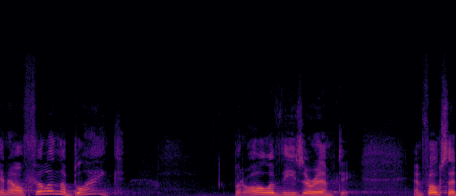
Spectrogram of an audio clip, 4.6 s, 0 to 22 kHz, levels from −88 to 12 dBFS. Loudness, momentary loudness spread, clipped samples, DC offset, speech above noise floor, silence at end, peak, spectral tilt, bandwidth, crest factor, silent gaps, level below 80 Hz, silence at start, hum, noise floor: -34 LUFS; 17 LU; under 0.1%; under 0.1%; 35 dB; 0 s; -16 dBFS; -5 dB/octave; 14.5 kHz; 18 dB; none; -80 dBFS; 0 s; none; -68 dBFS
